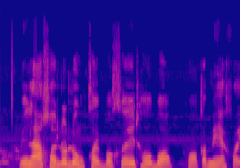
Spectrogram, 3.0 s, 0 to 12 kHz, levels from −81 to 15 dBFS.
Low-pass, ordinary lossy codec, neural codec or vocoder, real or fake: 10.8 kHz; none; none; real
